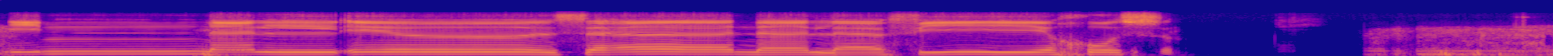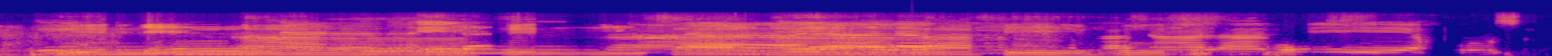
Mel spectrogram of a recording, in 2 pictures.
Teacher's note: Innal insana tak panjang. Na satu harakat. Sa tu yang panjang.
